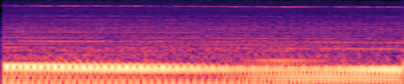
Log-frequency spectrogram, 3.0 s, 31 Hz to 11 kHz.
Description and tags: washing machine E (monaural) - Spin 7
high-quality, washing-machine, field-recording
